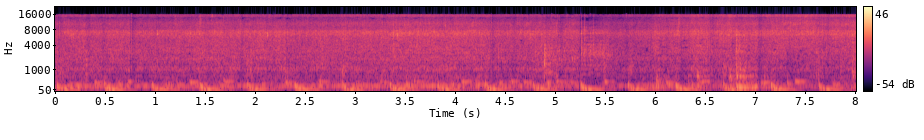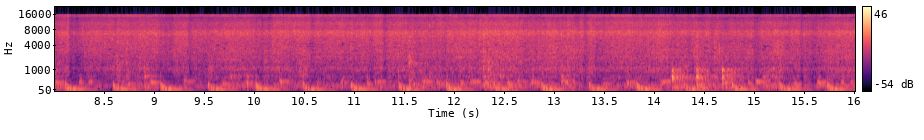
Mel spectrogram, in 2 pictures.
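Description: Chopped onions and garlic paste sizzling in hot oil in a stainless steel pot, stirred with a wooden spoon that scrapes and knocks against the pot. A steady low beat about twice a second runs underneath.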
